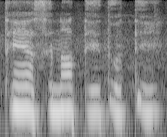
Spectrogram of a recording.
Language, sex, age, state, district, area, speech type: Dogri, female, 30-45, Jammu and Kashmir, Jammu, urban, spontaneous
